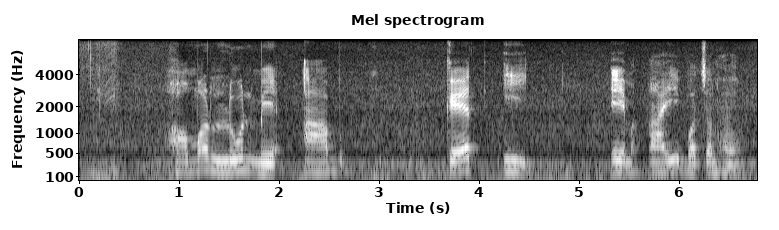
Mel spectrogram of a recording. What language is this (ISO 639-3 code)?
mai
